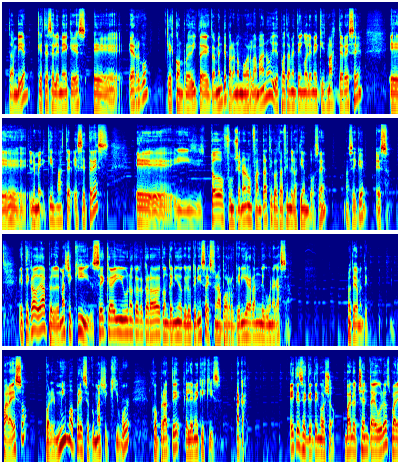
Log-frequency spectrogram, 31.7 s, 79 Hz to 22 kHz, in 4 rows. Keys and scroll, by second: 23.9-26.1 typing, 28.1 c.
